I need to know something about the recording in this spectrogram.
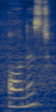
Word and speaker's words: honest: For example, an honest man. Here H is silent and we produce honest man, that is there is the sound of vowel, so we use an.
